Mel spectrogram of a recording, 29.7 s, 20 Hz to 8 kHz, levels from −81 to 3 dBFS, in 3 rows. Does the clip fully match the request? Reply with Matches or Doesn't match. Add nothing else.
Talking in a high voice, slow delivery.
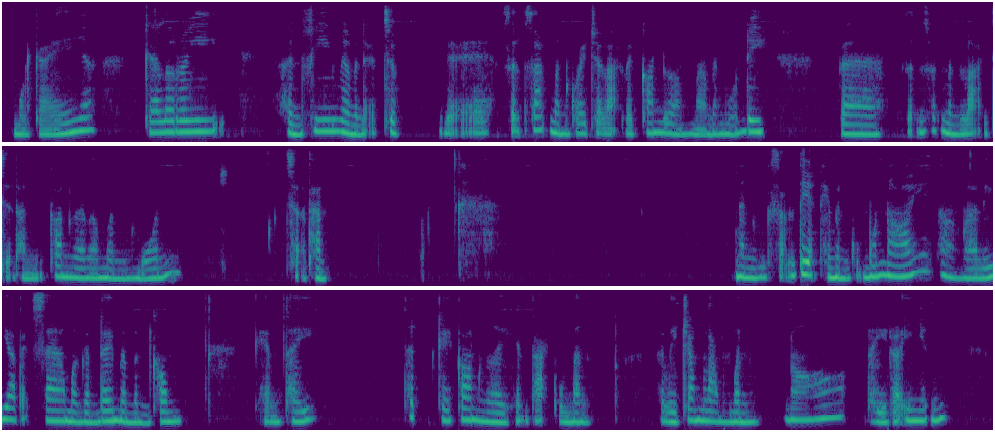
Matches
